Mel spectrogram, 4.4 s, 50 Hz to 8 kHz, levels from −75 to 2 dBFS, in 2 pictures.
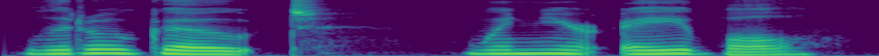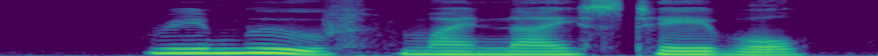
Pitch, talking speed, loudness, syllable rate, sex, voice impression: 180 Hz, 125 wpm, -18 LUFS, 4.4 syllables/s, female, very feminine, very adult-like, middle-aged, slightly thin, relaxed, weak, slightly dark, slightly muffled, fluent, slightly cool, very intellectual, sincere, very calm, very friendly, very reassuring, slightly unique, very elegant, slightly sweet, very kind, modest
